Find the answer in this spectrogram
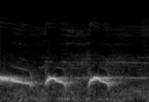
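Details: Spotted dove giving a 'thúc bổi' cooing sequence of three low, hollow, downward-curving coos spaced about half a second apart, then a faint steady tone in a quiet background.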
